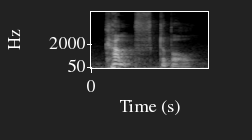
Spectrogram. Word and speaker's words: comfortable: In French, there's an extra sound, okay? Confortable. But in English, we don't pronounce the or, okay? It's just comfortable, comfortable. Again, we place emphasis on the first syllable, comfortable, not comfortable. It's comfortable. Okay, one more time.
